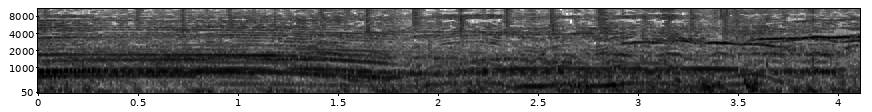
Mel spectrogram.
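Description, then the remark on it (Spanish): A group on land at the port of Barbate, Cádiz, Spain, cheers a drug-smuggling speedboat as it rams and runs over the Guardia Civil agents' boat: many overlapping voices rising and falling continuously over a steady motor-like drone, with no clear individual words. “Este es el momento en el que la lancha se abalanza contra la de los agentes y les pasa por encima mientras un grupo vitorea desde tierra a la narcolancha.”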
